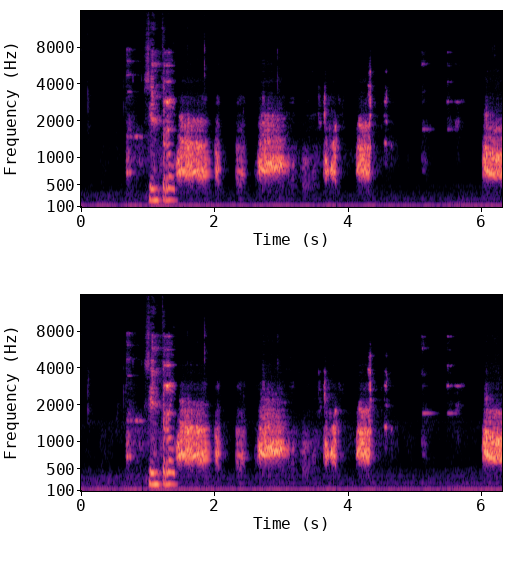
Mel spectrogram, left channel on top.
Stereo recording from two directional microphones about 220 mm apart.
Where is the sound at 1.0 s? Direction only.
5° left (ahead or behind).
